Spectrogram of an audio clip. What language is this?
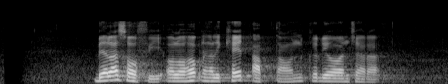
Sundanese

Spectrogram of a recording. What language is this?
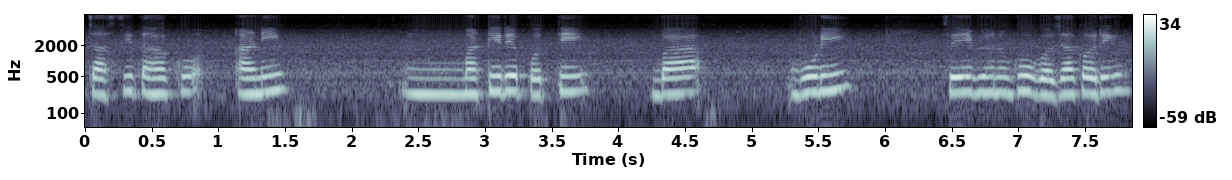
Odia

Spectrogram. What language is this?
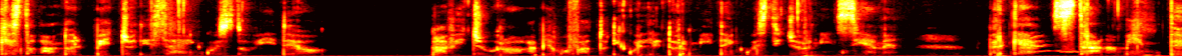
Italian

